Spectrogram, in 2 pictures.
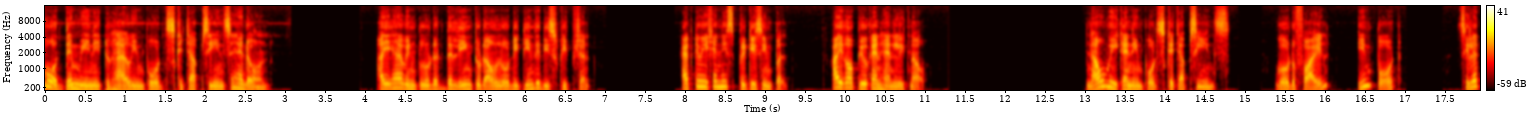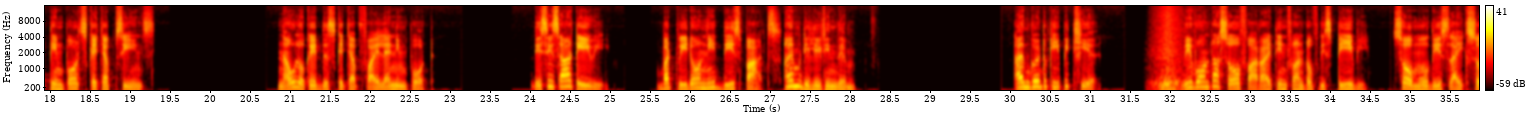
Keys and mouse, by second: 16.1-21.4 drag, 25.5 click, 27.8 Delete, 28.5 g, 28.6 z, 30.9 click, 32.0 g, 32.9 y.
